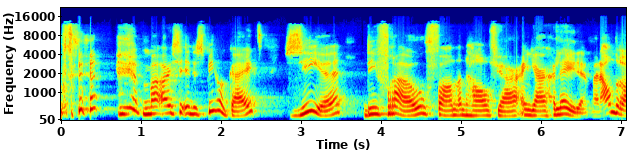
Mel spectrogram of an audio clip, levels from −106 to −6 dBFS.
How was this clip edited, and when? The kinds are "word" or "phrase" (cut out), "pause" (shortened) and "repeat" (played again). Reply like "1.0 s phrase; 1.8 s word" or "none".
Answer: none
